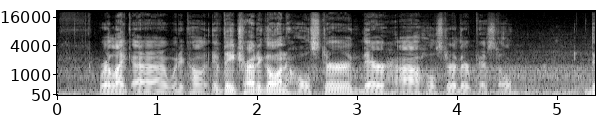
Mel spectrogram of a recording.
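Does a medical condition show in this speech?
No.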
